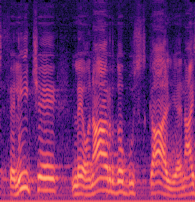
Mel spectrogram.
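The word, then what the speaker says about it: Felice: but my real name my first name is feliche which is really a masterpiece it's spelled f e l i c and if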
